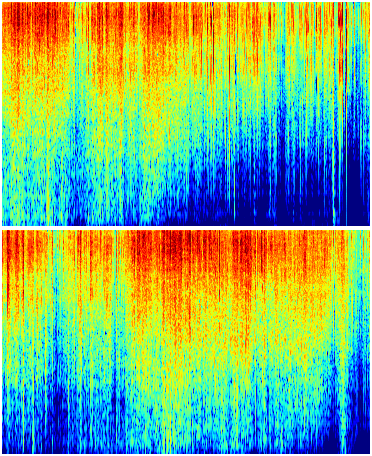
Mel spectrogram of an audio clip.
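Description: Bare hands press, rub and squeeze a sheet of thin white tissue wrapping paper that has been folded and rolled into a soft bundle. The result is a dense, continuous, bright crinkling and rustling with almost no low end. It briefly quiets around the middle of the clip and again near the end.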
